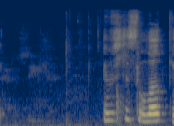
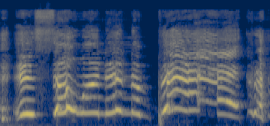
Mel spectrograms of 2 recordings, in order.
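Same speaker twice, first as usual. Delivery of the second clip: very slow, much higher, louder, laughing-crying yell; desperate warning shout; 13 semitones higher, 7 dB louder, much slower than usual. Retold or imitated. Attendant screaming after the girl driving off, high slow yell.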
